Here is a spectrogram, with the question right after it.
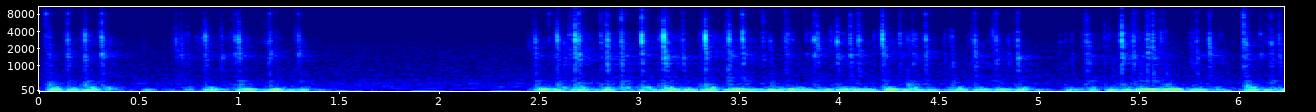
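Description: Both hands type continuously with their fingertips on an RGB backlit mechanical keyboard with plastic keycaps, producing rapid, bright, short clicks over a steady low hum. The typing briefly thins into a quieter pause about a third of the way through, then resumes in a dense, busy burst to the end.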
